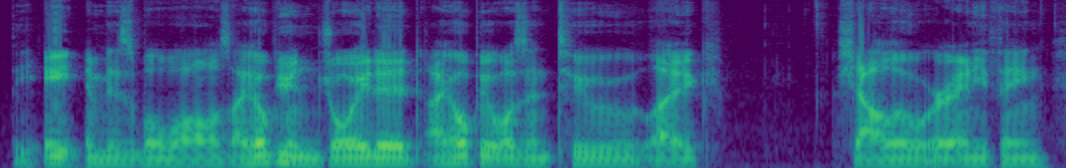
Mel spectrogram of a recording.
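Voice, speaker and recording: A man's voice: lowish voice, little pitch movement, unhurried, a bit bright, clear, resonant tone. Playful man chatting on a livestream. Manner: playful, jokey, often chuckling. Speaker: podcast livestream host. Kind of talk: casual livestream chat, reading viewer comments.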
